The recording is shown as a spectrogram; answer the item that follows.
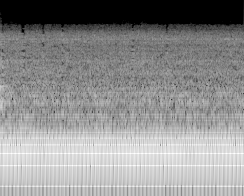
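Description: A steady, low hum from a running motor or engine, with a faint even pulse and no change in pitch.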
